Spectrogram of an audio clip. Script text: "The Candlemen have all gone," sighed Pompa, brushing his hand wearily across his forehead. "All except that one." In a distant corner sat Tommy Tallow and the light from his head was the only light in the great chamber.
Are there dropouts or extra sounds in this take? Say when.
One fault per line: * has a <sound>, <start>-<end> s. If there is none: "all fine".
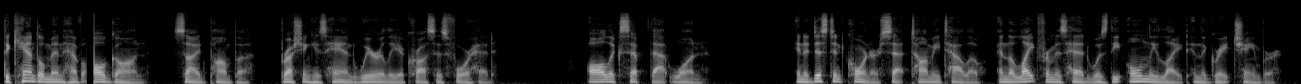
* has a dropout, 0.9-0.9 s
